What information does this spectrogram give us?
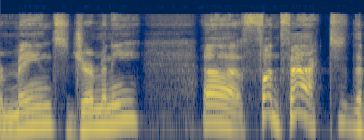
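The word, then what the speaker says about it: Mainz: metal band out of I believe it's pronounced mans or Mains Germany uh fun fact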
